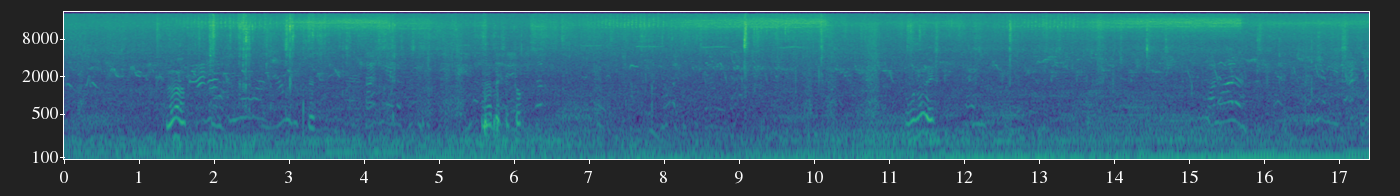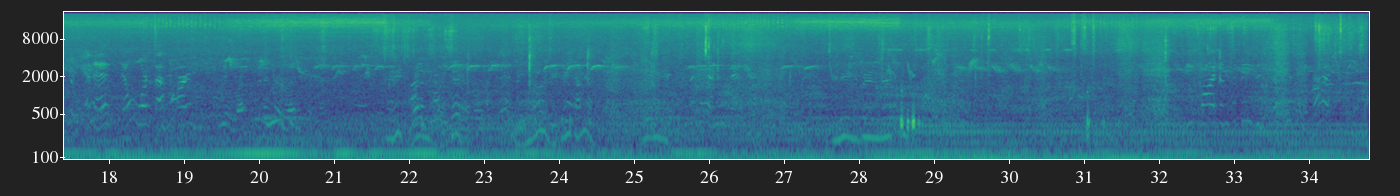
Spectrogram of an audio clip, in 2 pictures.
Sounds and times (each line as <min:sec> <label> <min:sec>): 0:00.0 Birds 0:34.8
0:00.0 Family picking blueberries 0:34.8
0:00.0 airplane traffic 0:34.8
0:00.0 cicadas 0:34.8
0:00.0 people talking 0:34.8
0:18.7 other bugs 0:34.7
